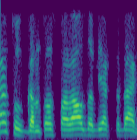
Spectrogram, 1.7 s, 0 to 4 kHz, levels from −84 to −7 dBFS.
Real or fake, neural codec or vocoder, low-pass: real; none; 3.6 kHz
